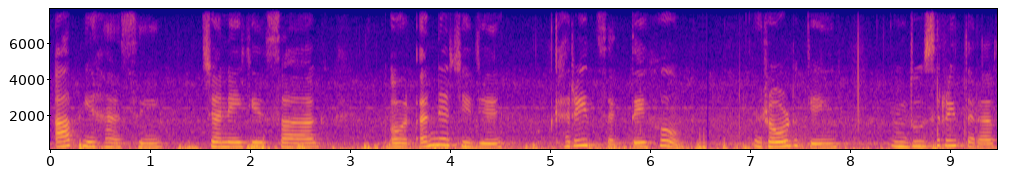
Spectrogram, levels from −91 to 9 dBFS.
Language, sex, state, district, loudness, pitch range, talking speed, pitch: Hindi, female, Haryana, Rohtak, -18 LUFS, 220-265 Hz, 100 wpm, 245 Hz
